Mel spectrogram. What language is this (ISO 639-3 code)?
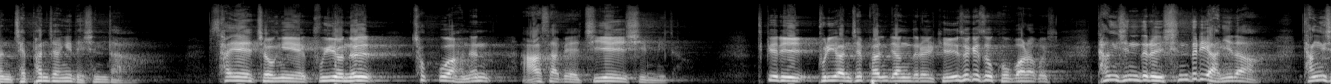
kor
